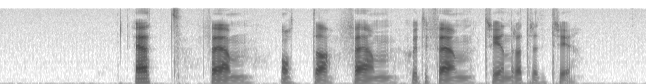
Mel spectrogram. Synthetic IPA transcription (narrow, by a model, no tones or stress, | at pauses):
ɛt̪ | fɛm | ɔt̪ːafɛmɧɵt̪ːɪfɛmt̪ʰɾeːhɵnd̪ɾat̪ʰɾɛt̪ːɪt̪ʰɾḛː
